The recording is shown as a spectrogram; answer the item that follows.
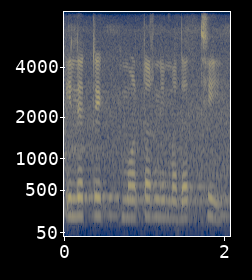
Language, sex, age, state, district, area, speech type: Gujarati, female, 60+, Gujarat, Valsad, urban, spontaneous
